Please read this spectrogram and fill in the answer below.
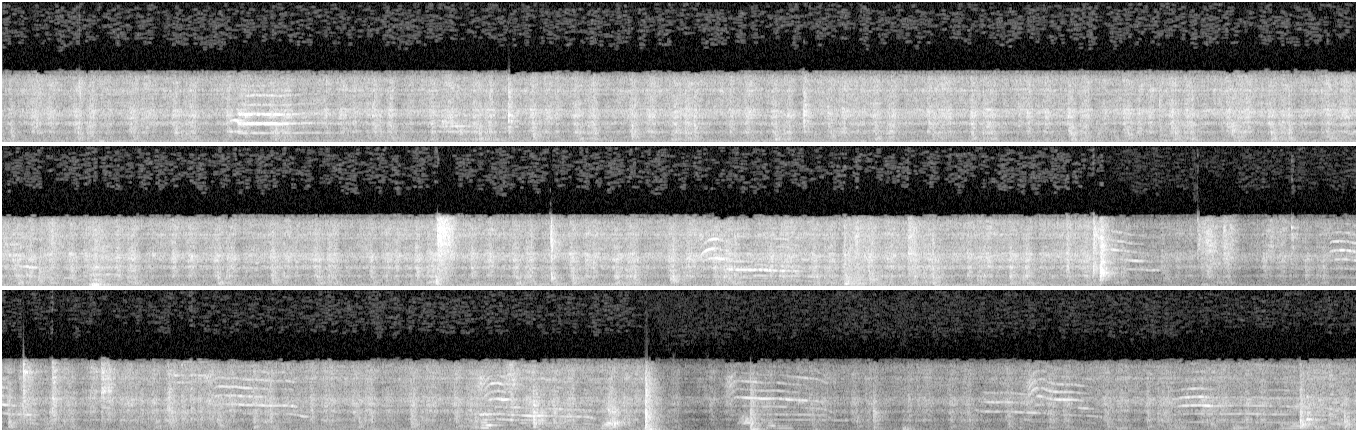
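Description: A crowd of domestic cats meowing for food at feeding time, short overlapping meows coming more often in the second half. Under them a steady low hum cuts off about two-thirds of the way through, with a few sharp knocks.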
